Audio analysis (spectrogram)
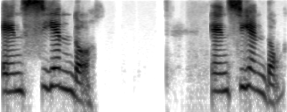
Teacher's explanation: you pronounce both vowels they're pronounced quickly together one running right into the other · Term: diphthong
